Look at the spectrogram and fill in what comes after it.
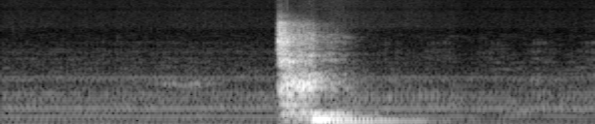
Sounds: Sneeze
